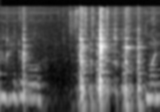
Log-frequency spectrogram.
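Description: Metal fork scraping and clinking against a plate as it picks flesh off a fried fish's bones, with a quick run of sharp clicks about a second in.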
